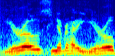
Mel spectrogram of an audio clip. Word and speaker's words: gyros: Like you don't like gyros? You never had a gyro before? It's disgusting. We're good. It's pronounced gyros, my man.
